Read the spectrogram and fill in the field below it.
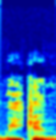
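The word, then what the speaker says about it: week-end: we're talking about the weekend okay but then pronounce it the French way weekend the weekend okay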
